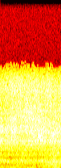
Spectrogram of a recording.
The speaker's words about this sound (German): Ja, und duschen im Hintergrund.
